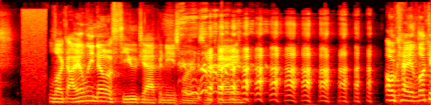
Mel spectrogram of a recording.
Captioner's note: static; laughs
